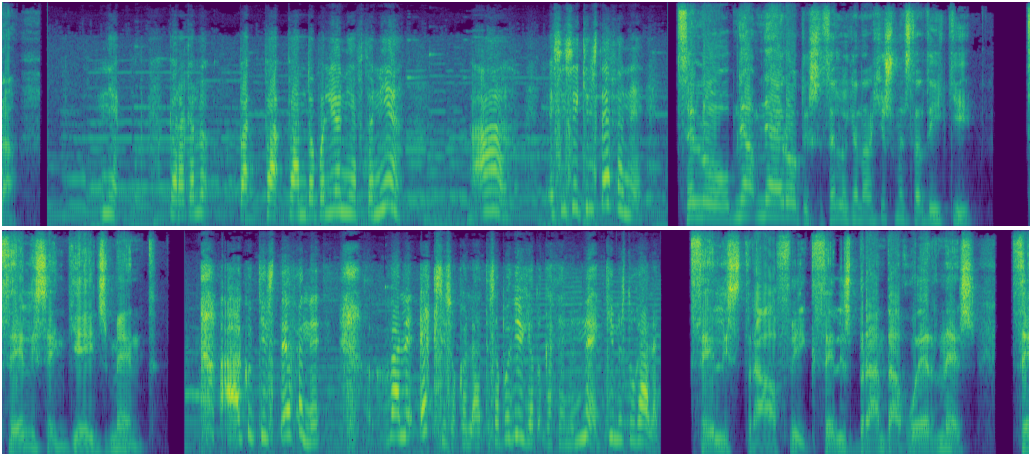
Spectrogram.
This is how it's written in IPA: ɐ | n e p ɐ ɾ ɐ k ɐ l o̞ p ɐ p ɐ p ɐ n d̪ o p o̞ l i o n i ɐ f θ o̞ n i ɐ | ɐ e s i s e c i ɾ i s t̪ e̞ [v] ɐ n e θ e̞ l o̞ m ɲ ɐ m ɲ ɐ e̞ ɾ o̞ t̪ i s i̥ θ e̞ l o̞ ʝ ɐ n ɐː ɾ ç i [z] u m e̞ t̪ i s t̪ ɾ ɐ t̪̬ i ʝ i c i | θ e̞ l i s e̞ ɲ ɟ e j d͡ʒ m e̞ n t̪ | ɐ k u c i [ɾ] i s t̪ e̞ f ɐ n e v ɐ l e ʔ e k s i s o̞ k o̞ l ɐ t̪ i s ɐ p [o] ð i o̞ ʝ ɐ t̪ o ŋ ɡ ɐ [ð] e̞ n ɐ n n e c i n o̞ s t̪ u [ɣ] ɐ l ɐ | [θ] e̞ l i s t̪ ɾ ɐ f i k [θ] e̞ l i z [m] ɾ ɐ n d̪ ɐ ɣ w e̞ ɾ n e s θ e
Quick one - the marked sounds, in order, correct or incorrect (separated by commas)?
incorrect, incorrect, correct, correct, incorrect, correct, correct, correct, incorrect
